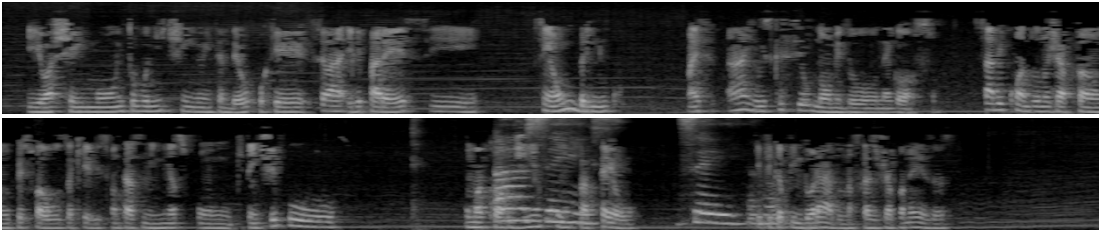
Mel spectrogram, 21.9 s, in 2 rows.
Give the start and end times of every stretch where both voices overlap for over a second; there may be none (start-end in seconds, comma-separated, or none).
15.9-17.1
